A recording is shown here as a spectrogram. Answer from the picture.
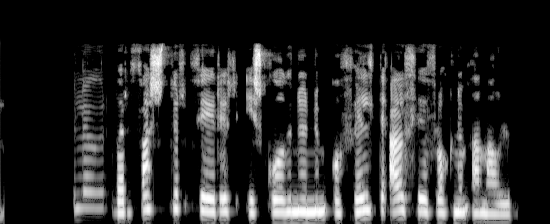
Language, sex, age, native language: Icelandic, female, 20-29, Icelandic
